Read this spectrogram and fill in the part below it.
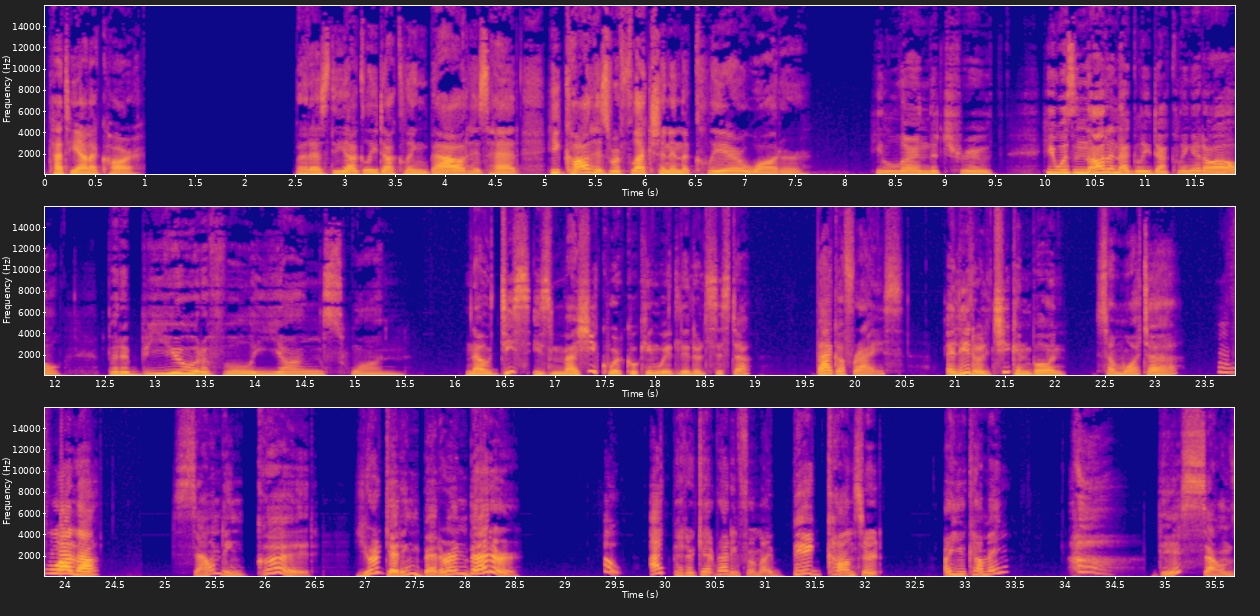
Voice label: animation; Innovative LA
